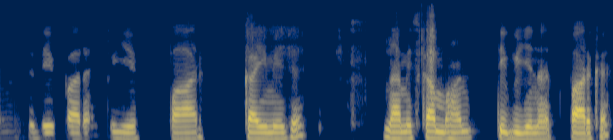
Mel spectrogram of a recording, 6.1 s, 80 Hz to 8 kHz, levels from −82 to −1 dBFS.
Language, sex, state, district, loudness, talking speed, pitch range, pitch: Hindi, male, Uttar Pradesh, Gorakhpur, -21 LUFS, 145 wpm, 125-140 Hz, 130 Hz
